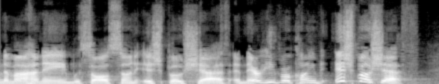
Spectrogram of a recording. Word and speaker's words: Ish-bosheth: Ish-bosheth is how you say it.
